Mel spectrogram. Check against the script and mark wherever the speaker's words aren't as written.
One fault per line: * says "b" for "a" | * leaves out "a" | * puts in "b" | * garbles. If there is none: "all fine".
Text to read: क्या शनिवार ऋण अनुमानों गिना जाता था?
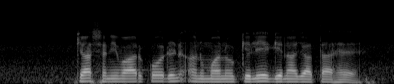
* puts in "को"
* puts in "के लिए"
* says "है" for "था"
